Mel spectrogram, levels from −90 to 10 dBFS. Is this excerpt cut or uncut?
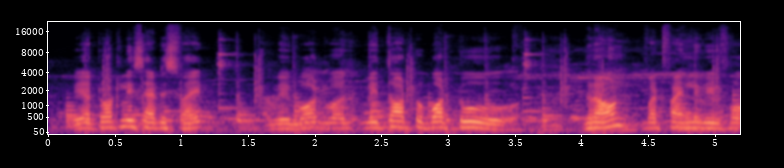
uncut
